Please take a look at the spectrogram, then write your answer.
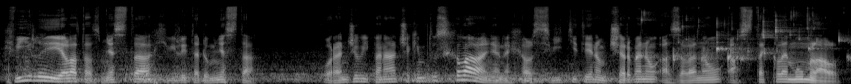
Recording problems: rain or running water; loud; throughout; 10 dB below the speech

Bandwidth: 15.5 kHz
